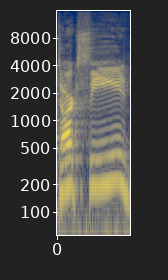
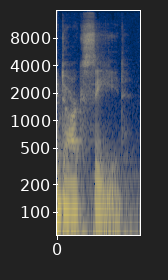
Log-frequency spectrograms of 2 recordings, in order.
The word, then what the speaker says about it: Darkseid: The company-wide email, hey, everybody, all creators, all people who work at DC, remember that S-E-I-D will spell seed for the next foreseeable future.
